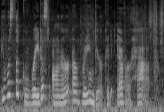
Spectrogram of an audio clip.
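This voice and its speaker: An older woman, a grandmother, reading a children's picture book aloud in a gentle, expressive way. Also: medium pitch, normal speed, slight background noise, low-quality recording. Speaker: storyteller grandmother.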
